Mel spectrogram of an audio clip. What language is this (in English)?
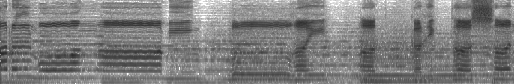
Filipino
